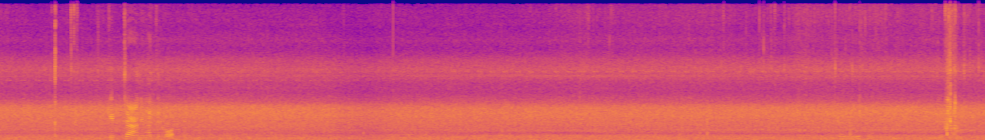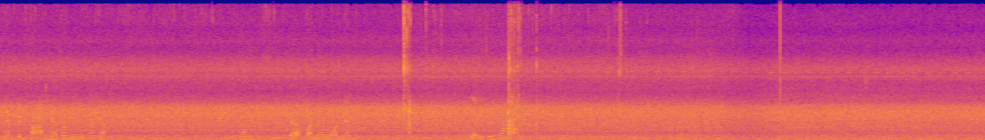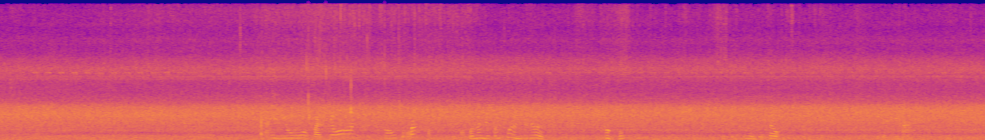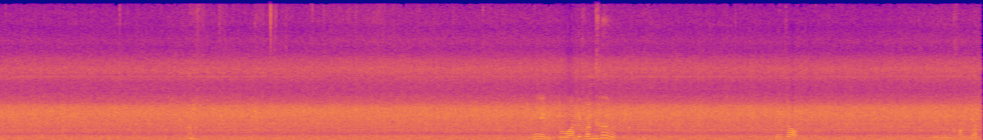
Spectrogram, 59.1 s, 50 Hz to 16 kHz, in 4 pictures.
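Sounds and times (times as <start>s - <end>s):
water rushing over a weir: 0.0s - 59.0s.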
